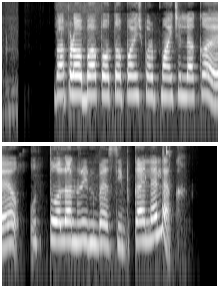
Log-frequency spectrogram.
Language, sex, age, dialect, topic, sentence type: Maithili, female, 60-100, Bajjika, banking, statement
